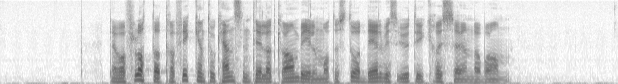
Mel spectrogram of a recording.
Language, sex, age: Norwegian, male, 27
